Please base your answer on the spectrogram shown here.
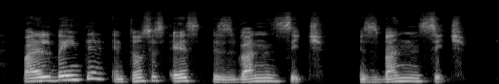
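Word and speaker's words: zwanzig: Entonces, eh cambia el sonido y vamos a decirlo como zbank zic. Es una pronunciación con K que decimos que suena más al dodge sureño o dodge austríaco y decirlo como eh es van con un sonido como que fuera una especie de ch o de o bueno, más bien de sh. Eh, svansich, svansich sería la pronunciación en dodge neutro.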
